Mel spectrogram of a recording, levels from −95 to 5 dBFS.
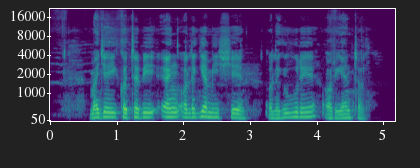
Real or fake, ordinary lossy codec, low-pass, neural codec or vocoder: real; none; none; none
